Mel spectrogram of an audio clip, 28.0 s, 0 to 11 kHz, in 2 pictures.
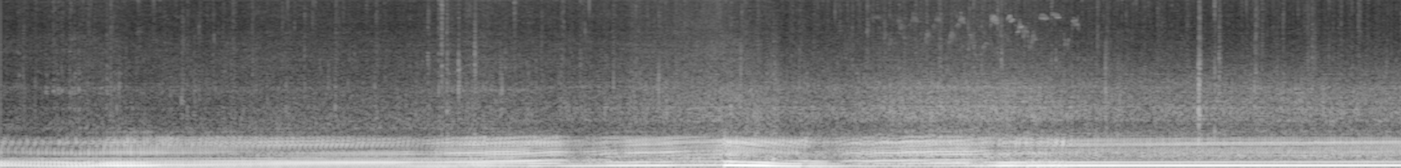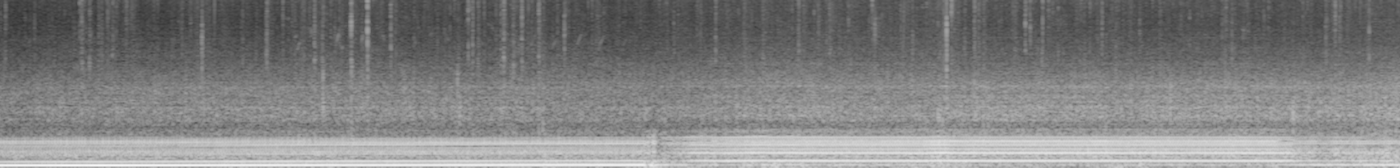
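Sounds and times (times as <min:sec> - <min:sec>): car engine cruising: 0:00.0 - 0:28.0.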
